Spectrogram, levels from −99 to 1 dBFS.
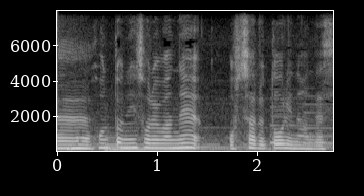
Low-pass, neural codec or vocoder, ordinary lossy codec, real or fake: none; none; none; real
